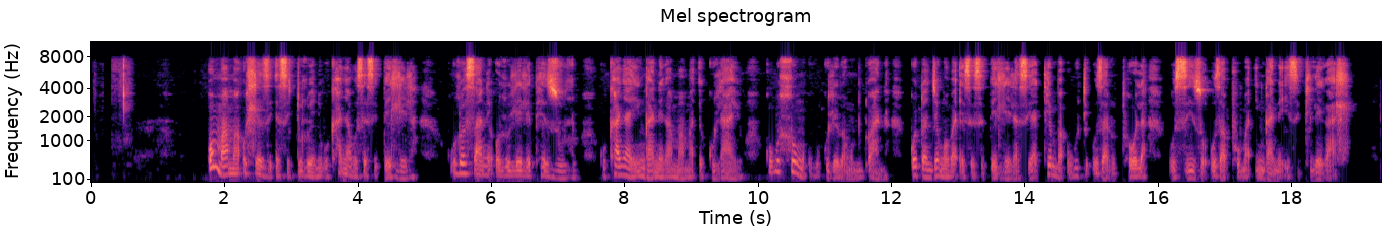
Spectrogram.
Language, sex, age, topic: North Ndebele, male, 36-49, health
